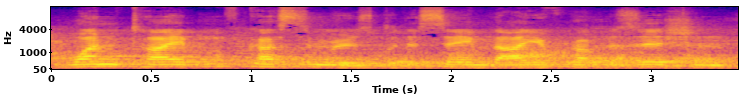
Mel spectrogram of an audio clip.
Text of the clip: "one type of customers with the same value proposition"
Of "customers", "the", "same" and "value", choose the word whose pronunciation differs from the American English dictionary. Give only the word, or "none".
none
